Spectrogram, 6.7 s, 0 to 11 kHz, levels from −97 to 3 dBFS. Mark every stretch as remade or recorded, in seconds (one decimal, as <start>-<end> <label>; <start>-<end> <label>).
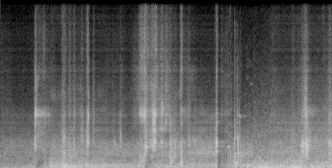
0.0-4.5 remade; 4.5-5.4 recorded; 5.4-6.7 remade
